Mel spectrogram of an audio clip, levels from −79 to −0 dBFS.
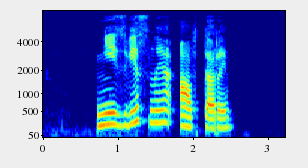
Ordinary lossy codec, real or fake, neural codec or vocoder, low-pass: MP3, 48 kbps; real; none; 7.2 kHz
